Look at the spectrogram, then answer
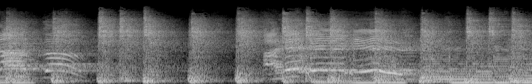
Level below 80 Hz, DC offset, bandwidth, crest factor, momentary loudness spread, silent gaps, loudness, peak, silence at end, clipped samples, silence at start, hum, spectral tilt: -30 dBFS; under 0.1%; 16 kHz; 14 dB; 6 LU; none; -15 LUFS; 0 dBFS; 0 s; under 0.1%; 0 s; none; -3 dB/octave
